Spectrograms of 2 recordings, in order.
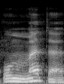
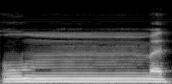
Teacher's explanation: mim berharakat tasdid ini ditahan dulu bunyi suara mnya sepanjang dua harakat karena terdapat hukum tajwid berupa bacaan gunah Maka jangan hanya sekedar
